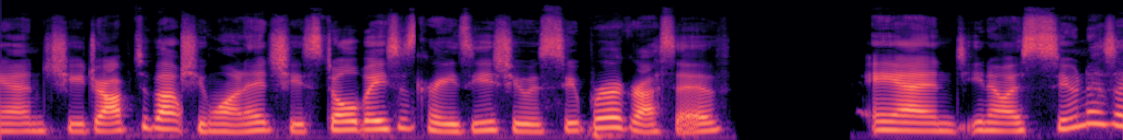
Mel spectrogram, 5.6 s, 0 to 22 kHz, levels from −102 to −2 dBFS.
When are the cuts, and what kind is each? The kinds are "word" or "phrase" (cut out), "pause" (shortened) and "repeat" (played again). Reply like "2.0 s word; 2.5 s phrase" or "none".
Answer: 0.9 s word; 2.1 s word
